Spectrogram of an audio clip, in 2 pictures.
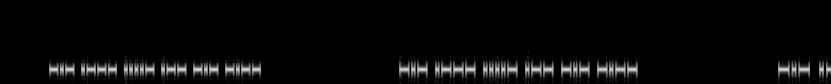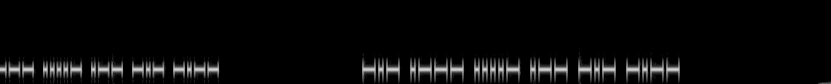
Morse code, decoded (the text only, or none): KJ4WKY KJ4WKY KJ4WKY KJ4WKY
